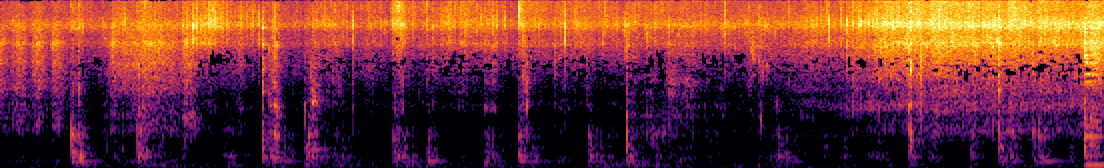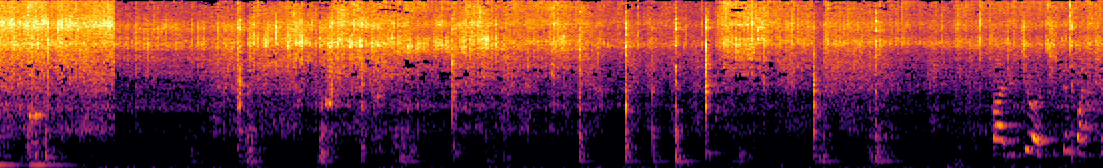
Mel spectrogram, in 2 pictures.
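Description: Onions and spices frying in a clay pot, with a steel spoon scraping and knocking against it as it stirs. About eight seconds in the sizzle grows louder and hissier as raw chicken pieces go into the hot oil, with a dull thump a few seconds later.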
